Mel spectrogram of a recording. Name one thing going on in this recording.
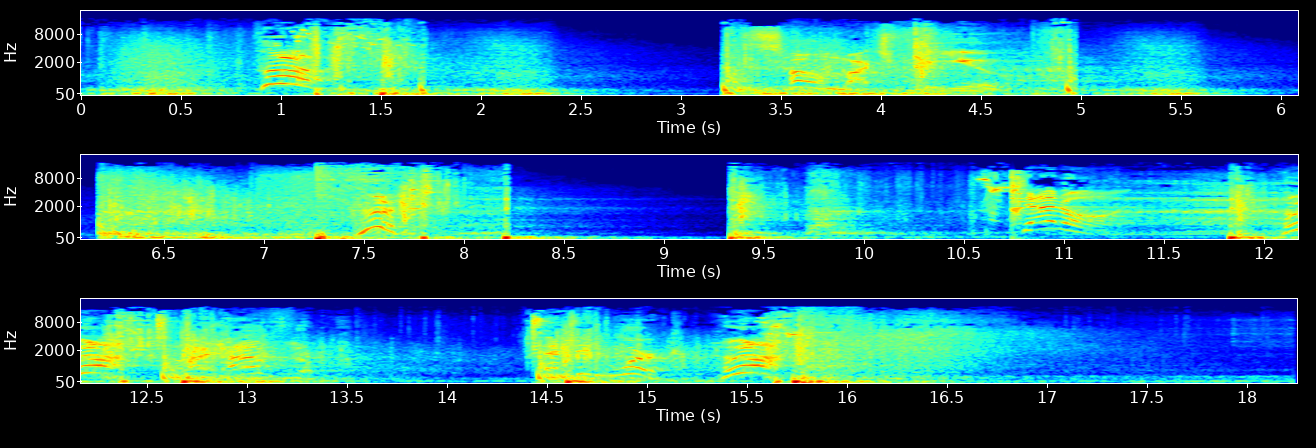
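Magic spell blasts crackle and boom in a video game battle.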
